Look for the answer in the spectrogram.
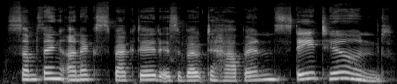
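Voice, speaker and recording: A tarot reader hosts a casual, chatty card reading in an effusive, giggly way. Her medium-pitched voice is a little slow and carries a slight lisp from her retainer.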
